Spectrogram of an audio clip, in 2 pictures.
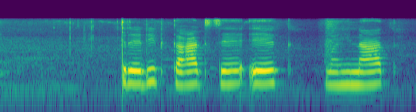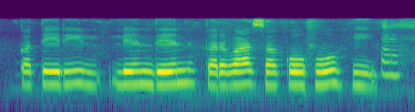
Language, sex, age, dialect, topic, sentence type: Magahi, female, 25-30, Northeastern/Surjapuri, banking, question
